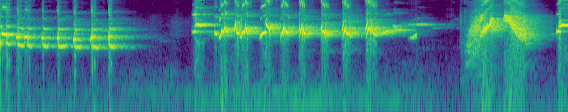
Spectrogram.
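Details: Oriental magpie-robin fighting song, meant to provoke other magpie-robins into emotion, in a lively trained style: rapid repeated bright chips, a string of loud whistled notes, then a sweeping harsh phrase after a short pause.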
